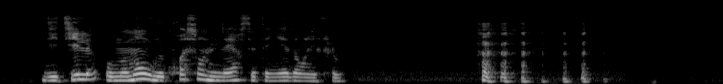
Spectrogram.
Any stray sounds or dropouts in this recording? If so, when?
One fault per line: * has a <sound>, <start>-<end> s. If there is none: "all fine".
* has a laugh, 4.8-6.1 s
